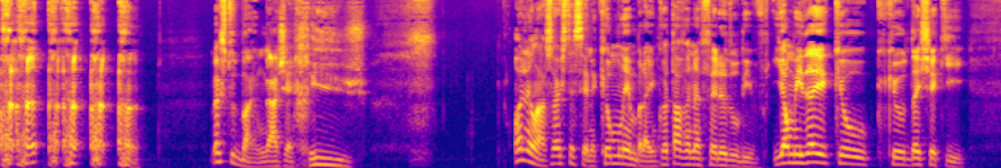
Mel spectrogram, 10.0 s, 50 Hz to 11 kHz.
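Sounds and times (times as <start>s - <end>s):
speech: 0.0s - 0.9s, 2.1s - 3.7s, 5.2s - 9.8s
harsh rasping coughing fit: 0.0s - 1.5s.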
